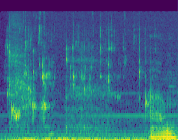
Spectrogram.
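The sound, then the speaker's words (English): Water drips and trickles in a bowl of warm water holding a strip of yellow cedar bark, giving a busy run of small, bright splashes that grows fuller toward the end. “This is a bowl of warm water with a strip of cedar bark.”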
